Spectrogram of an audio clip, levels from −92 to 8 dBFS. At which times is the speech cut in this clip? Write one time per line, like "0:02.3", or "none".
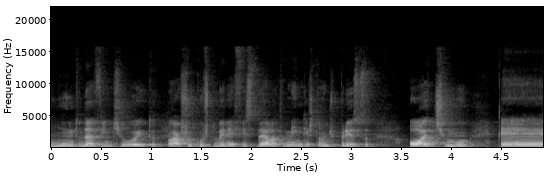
0:01.2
